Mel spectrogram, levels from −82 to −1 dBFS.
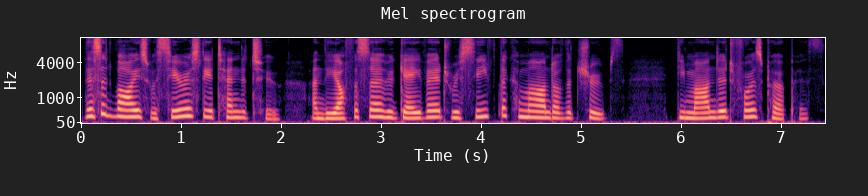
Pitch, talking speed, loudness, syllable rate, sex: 230 Hz, 175 wpm, -18 LUFS, 5.6 syllables/s, female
